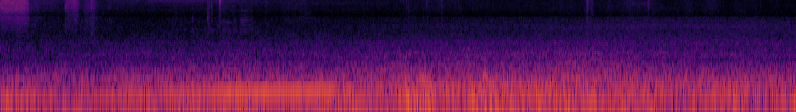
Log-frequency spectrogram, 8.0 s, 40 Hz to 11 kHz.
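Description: Steady low engine and road rumble from a 2021 Ford F-150 XLT 4x4 SuperCrew with the 2.7 EcoBoost cruising on back roads, heard from inside the cab as a constant drone with no talk.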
